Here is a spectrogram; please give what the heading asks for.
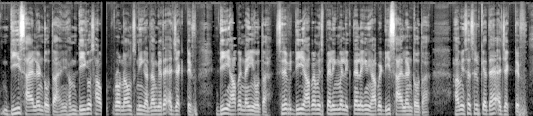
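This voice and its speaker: A man's voice: mid-range voice, dark tone, no room sound. A man teaching English grammar, explaining patiently and repeating points, mixing English grammar terms into his talk.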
